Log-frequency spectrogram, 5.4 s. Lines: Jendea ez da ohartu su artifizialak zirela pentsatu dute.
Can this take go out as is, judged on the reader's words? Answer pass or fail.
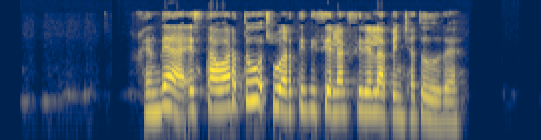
pass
